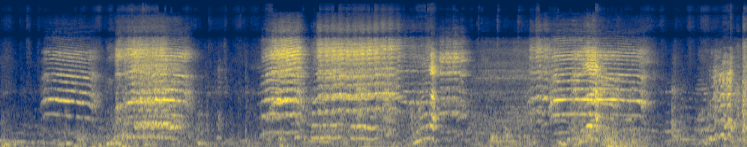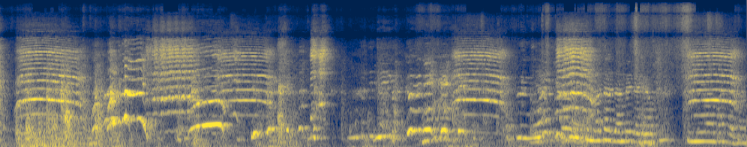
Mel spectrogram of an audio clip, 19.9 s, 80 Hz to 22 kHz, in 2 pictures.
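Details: Okayu the goat at Yoshigake Farm in Japan, delivering two kids on 3 May 2023, keeps up a near-continuous series of loud, wavering bleats, some rising and falling, with human voices in the background.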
